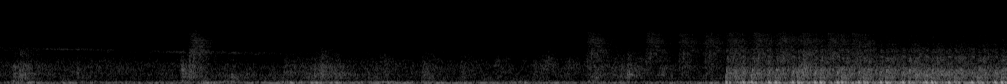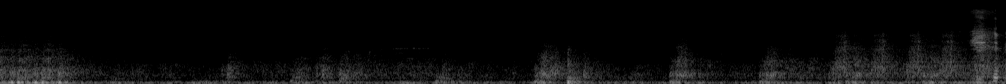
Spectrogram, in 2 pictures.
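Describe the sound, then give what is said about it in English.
Scattered sharp bangs of mostly gunshots with some fireworks in the background, with a dense rapid-fire burst of crackling pops lasting several seconds midway, including some automatic gunfire, then more irregular loud cracks near the end; no one talks. “These are all, I mean, some are probably fireworks in the background, but mostly gunshots going off.”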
